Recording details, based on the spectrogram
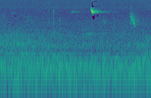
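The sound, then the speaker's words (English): A brown towhee banded red, yellow, green gives one sharp, high chip note over a steady low rumbling background, followed by a fainter, brief call a moment later. No one speaks. “Yes, red, yellow, green is the towhee that's chipping.”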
